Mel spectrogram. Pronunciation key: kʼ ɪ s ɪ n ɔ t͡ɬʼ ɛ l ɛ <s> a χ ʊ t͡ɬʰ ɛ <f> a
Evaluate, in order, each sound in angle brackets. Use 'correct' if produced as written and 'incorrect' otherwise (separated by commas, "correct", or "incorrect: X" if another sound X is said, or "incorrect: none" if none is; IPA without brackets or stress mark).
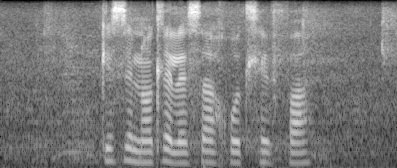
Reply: correct, correct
